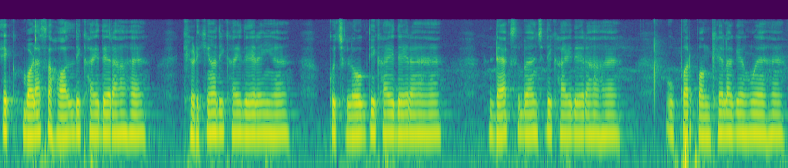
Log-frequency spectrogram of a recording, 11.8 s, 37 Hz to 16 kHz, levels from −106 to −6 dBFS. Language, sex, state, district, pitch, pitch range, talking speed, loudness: Hindi, male, Maharashtra, Nagpur, 130 Hz, 125-130 Hz, 150 wpm, -18 LUFS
